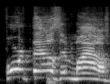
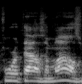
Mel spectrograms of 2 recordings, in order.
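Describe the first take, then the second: First: Four thousand miles hit higher and louder, four punched; indignant, louder on Four; outraged stress. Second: Said in the usual way. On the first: Real, not acted. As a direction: punch the word Four with disbelief. Repeats mileage indignantly.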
